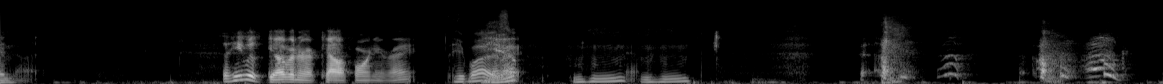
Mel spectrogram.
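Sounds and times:
speech: 0:00.0 - 0:00.2, 0:02.2 - 0:07.0
person sneezing: 0:08.6 - 0:11.4.

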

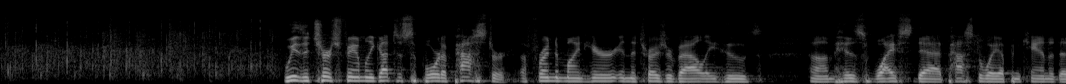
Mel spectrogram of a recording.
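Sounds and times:
audience clapping: 0:00.0 - 0:03.1
speech: 0:02.8 - 0:10.6.

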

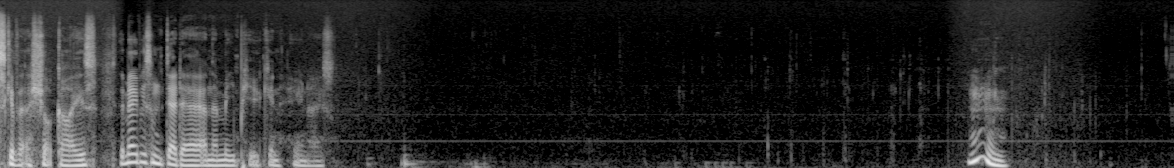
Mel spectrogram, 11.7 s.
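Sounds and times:
speech: 0:00.0 - 0:04.2, 0:09.7 - 0:10.2
chewing a triple fried egg sandwich: 0:06.8 - 0:11.7
biting into a triple fried egg sandwich with chili sauce and chutney: 0:07.5 - 0:10.6.

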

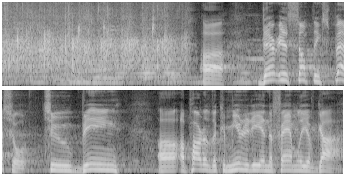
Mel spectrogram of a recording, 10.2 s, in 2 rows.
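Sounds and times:
audience applause: 0:00.0 - 0:03.0
speech: 0:03.0 - 0:10.2.

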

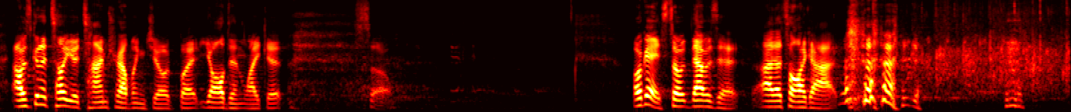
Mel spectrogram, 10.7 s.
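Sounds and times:
speech: 0:00.2 - 0:04.1, 0:06.4 - 0:09.4, 0:10.1 - 0:10.4
laughter: 0:03.7 - 0:05.7, 0:08.3 - 0:10.7
polite audience courtesy applause in a room: 0:08.3 - 0:10.7.

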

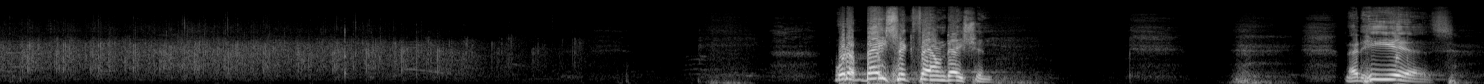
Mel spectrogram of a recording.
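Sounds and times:
audience clapping hands: 0:00.0 - 0:06.4
speech: 0:08.4 - 0:10.0, 0:13.5 - 0:14.6.

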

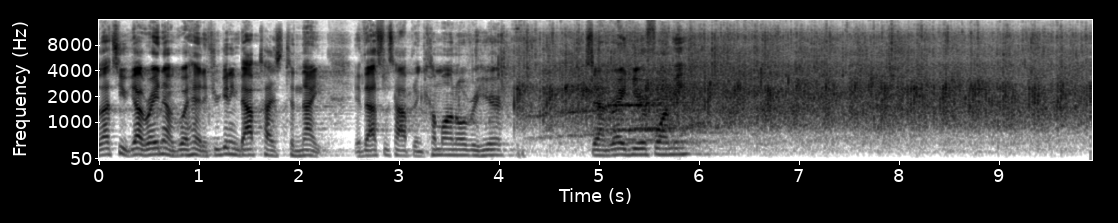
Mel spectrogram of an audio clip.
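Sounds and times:
speech: 0:00.0 - 0:06.1
weak crowd clapping: 0:04.0 - 0:09.9.

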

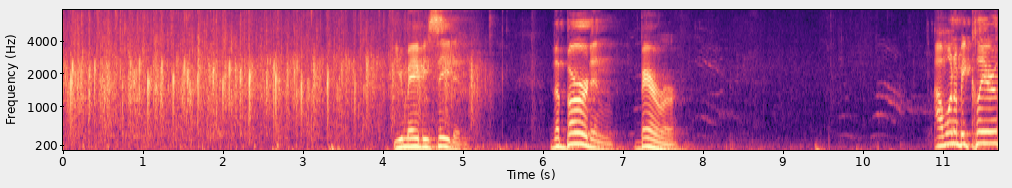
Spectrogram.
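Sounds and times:
crowd clapping hands in praise: 0:00.0 - 0:05.5
speech: 0:04.1 - 0:05.1, 0:06.1 - 0:07.8, 0:10.9 - 0:11.6.

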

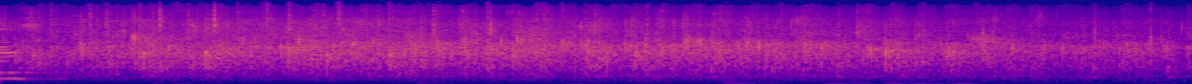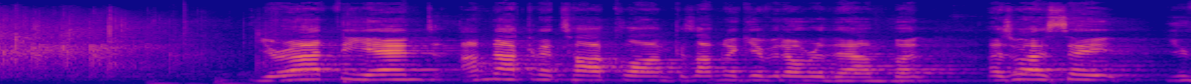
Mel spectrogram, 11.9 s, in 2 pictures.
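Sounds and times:
audience applause: 0:00.0 - 0:07.0
speech: 0:07.3 - 0:11.9.

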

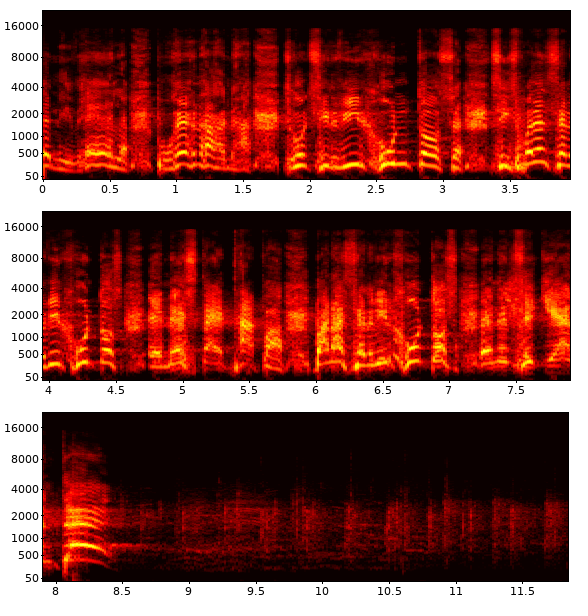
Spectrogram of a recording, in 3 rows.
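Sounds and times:
speech: 0:00.0 - 0:08.5
sparse weak audience applause: 0:08.0 - 0:11.8.

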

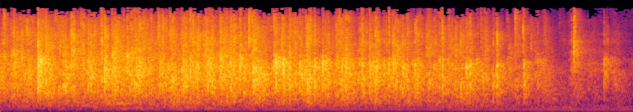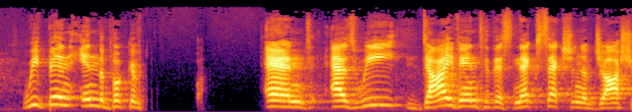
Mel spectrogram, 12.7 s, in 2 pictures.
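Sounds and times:
audience applauding: 0:00.0 - 0:06.3
speech: 0:06.6 - 0:07.8, 0:09.0 - 0:12.6.

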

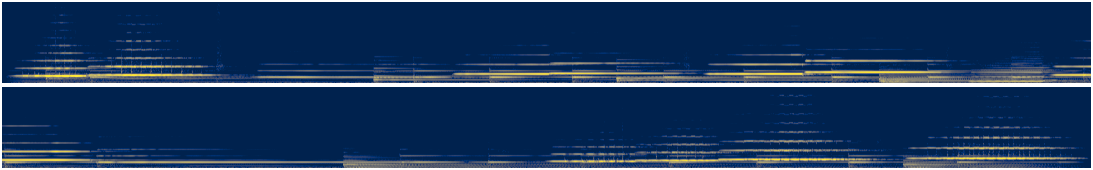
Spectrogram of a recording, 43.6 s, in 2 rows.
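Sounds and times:
clarinet sonata second movement: 0:00.0 - 0:43.5.

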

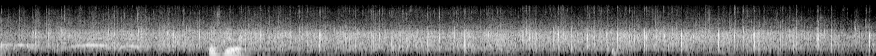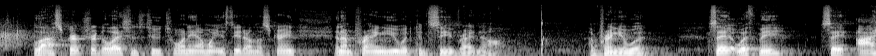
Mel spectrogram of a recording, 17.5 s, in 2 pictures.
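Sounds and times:
audience clapping: 0:00.0 - 0:09.2
speech: 0:02.1 - 0:02.6, 0:09.1 - 0:13.9, 0:14.6 - 0:17.5.

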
